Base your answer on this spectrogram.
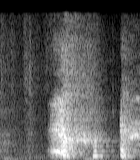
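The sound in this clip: Coughing fit after choking: two harsh, loud bursts of coughing separated by a brief pause, with no talk over them.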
